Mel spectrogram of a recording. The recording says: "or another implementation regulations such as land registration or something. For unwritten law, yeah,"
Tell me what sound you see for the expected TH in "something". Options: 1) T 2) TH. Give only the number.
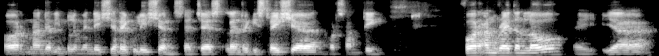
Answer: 1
